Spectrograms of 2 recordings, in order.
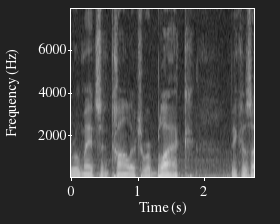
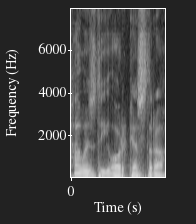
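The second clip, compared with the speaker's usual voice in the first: put-on heavy Hungarian accent, raised; 7 semitones higher, 5 dB louder than usual. Quoting Mom's question about the band, in a thick Hungarian accent. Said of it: "the thick Hungarian accent".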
